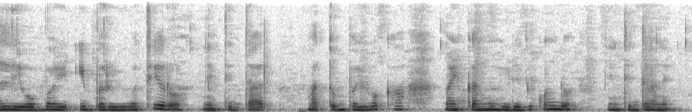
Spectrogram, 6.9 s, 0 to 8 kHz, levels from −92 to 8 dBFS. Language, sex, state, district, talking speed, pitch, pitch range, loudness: Kannada, female, Karnataka, Dakshina Kannada, 85 wpm, 205 Hz, 200-215 Hz, -15 LUFS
